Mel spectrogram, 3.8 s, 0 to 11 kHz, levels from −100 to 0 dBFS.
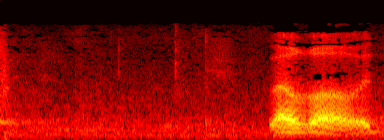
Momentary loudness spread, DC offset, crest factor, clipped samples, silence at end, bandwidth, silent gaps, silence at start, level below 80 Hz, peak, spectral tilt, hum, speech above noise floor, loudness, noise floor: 9 LU; under 0.1%; 18 dB; under 0.1%; 0 s; 5.8 kHz; none; 0 s; -70 dBFS; -14 dBFS; -7.5 dB/octave; none; 31 dB; -28 LUFS; -58 dBFS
